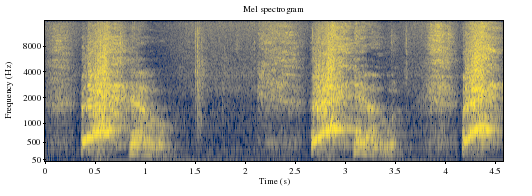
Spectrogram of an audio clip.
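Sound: sneeze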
